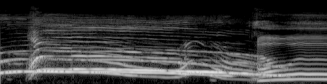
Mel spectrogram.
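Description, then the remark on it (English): Dogs howl loudly in a long, continuous chorus of overlapping wavering tones that slide up and down in pitch, with a new howl joining near the end. “Howl noise.”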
